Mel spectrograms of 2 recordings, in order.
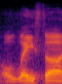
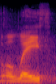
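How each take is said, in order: First: It is said the local way. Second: It is said the outsider way. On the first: The speaker calls it right. "Olathe instead of Olathe" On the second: The speaker calls it wrong. "instead of Olathe"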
